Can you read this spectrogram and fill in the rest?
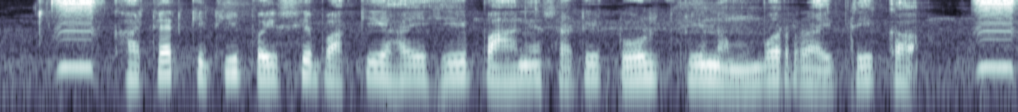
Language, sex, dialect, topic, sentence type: Marathi, male, Varhadi, banking, question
